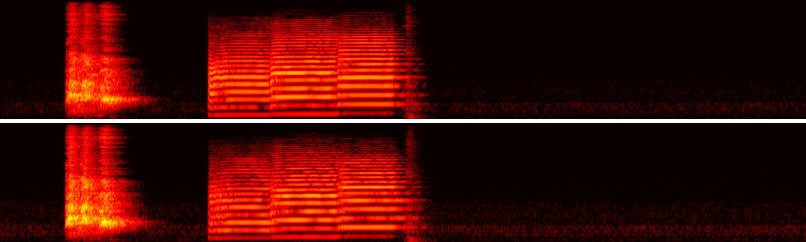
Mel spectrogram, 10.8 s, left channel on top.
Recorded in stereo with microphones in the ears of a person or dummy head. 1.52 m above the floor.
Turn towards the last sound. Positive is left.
turn(degrees=45)  # may be behind; listen again after turning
